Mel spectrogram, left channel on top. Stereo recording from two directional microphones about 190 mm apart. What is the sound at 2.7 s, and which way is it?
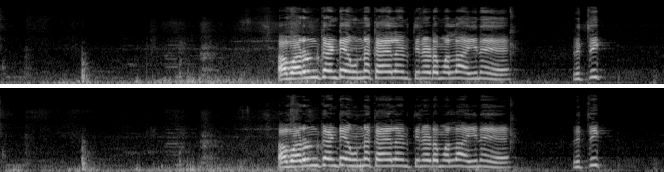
A man's voice, centre (ahead or behind).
